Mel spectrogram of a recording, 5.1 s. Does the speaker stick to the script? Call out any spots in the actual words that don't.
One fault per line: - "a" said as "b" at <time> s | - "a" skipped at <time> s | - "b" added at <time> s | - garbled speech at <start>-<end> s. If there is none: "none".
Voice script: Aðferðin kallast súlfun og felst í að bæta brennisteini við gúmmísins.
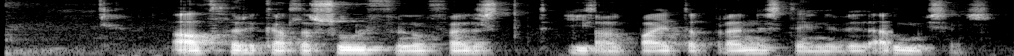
none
